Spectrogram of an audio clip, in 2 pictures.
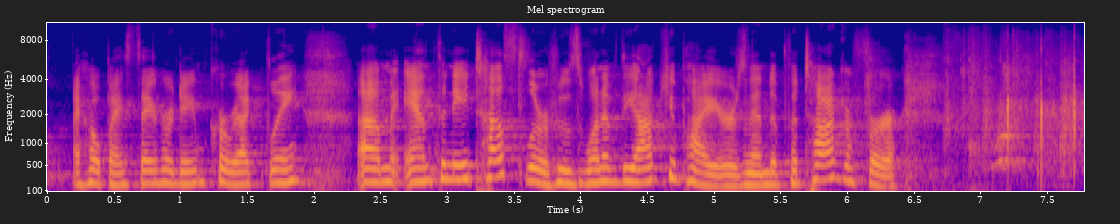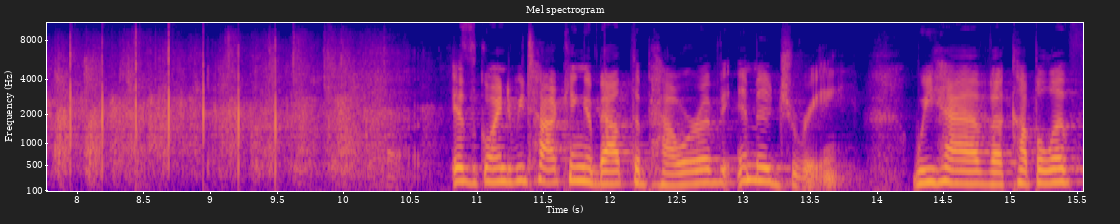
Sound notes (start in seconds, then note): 6.6 applause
